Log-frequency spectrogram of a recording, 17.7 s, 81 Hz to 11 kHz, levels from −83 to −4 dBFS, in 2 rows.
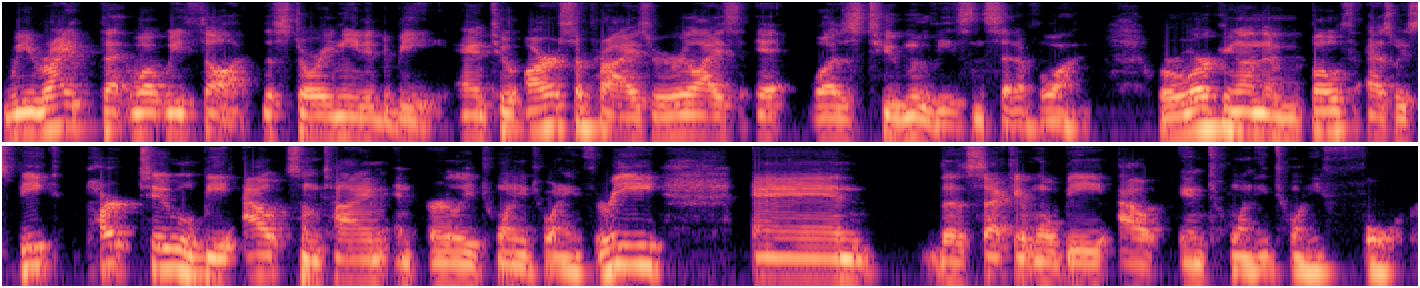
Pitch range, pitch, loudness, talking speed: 95-125 Hz, 105 Hz, -22 LUFS, 180 wpm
